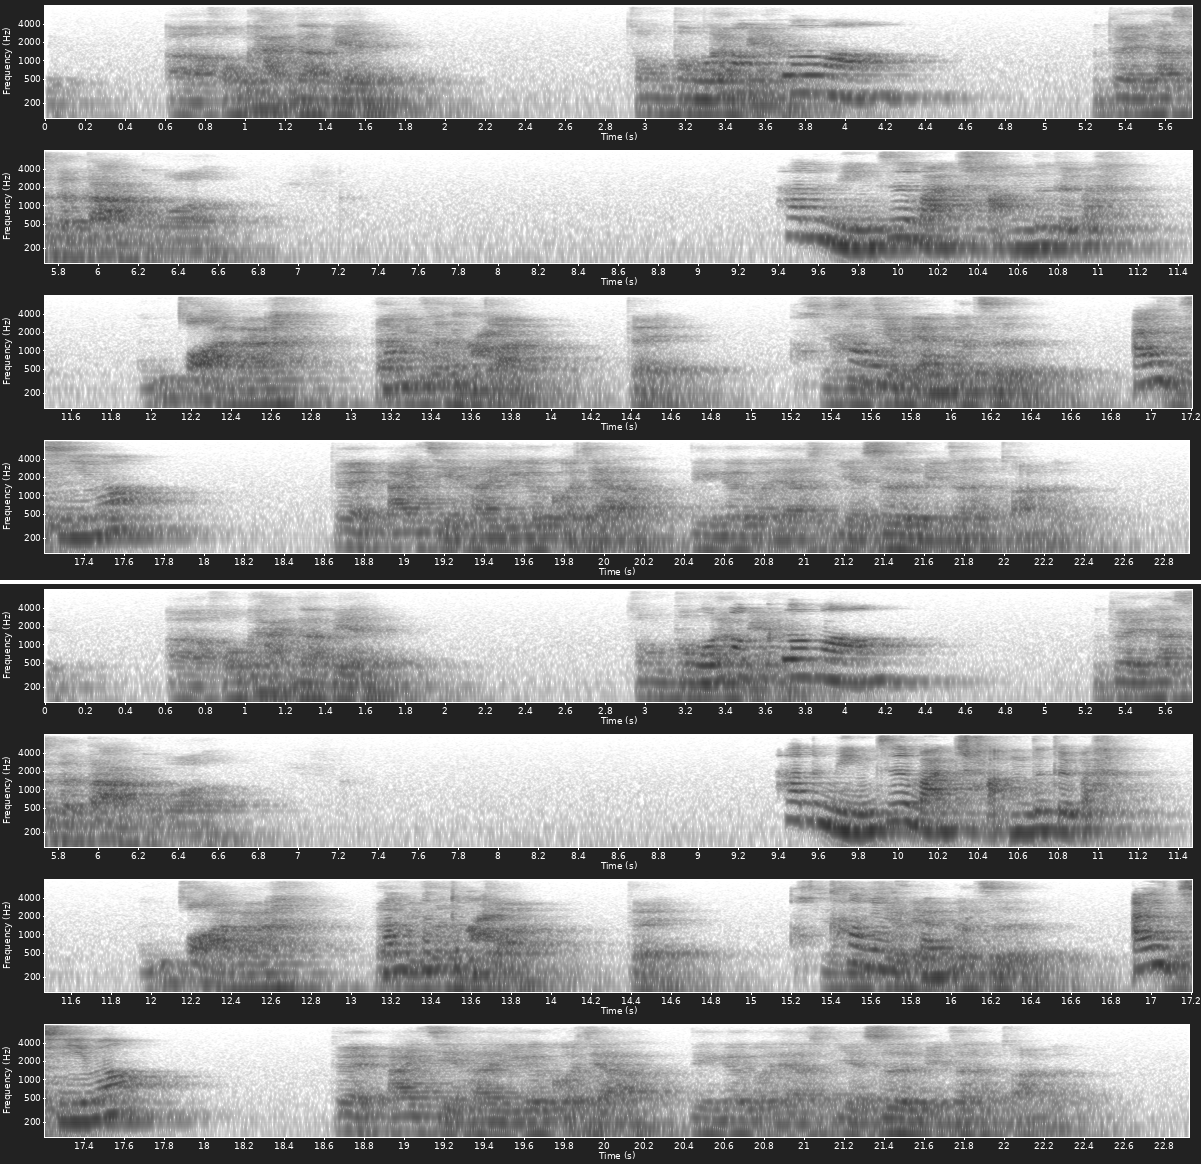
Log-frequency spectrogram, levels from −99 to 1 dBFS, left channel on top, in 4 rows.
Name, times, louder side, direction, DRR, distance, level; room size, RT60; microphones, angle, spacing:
voice 1, 0.6-1.7 2.9-3.7 5.2-6.6 11.9-12.8 13.1-13.9 14.4-14.6 15.3-16.4 17.1-17.2 18.6-22.3, equal, 40° left, -4 dB, 1.1 m, -35 dB
voice 2, 3.2-4.2 9.4-11.1 13.1-13.8 15.2-16.1 16.9-17.7, right 4 dB, 80° right, 6 dB, 0.3 m, -30 dB
2.8 x 2.6 x 3.2 m, 0.78 s
head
